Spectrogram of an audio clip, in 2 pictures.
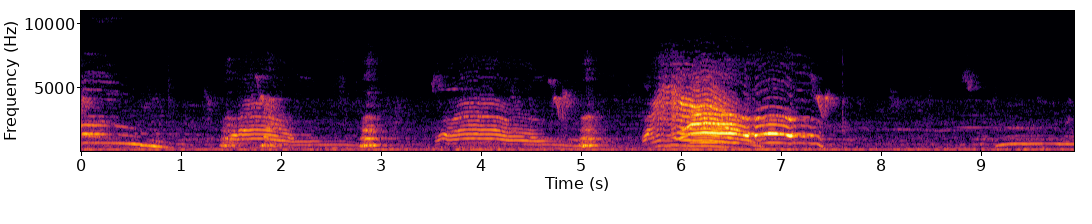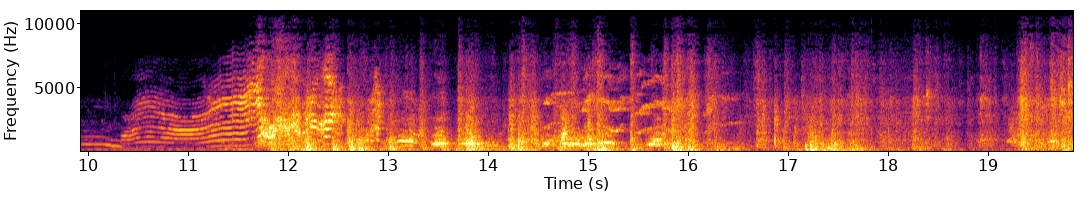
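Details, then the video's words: Two aggressive cats fighting for dominance on a rooftop: a run of rising-and-falling wailing yowls, harmonic and strained, then from about twelve seconds a loud burst of hissing, spitting scuffle noise as the fight breaks out. "Cats Fighting for dominance at the roof top"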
